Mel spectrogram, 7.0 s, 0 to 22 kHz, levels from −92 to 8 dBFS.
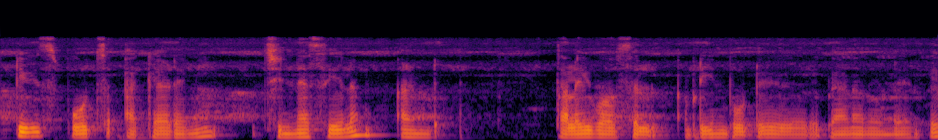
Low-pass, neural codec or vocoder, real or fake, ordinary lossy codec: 7.2 kHz; none; real; none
